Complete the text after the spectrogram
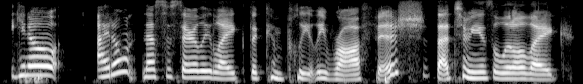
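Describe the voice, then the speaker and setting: A woman from Hawaii, a guest healer who laughs often and chats gently at home. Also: a little high, moderate pace, no room sound, clean studio sound. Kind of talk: casual interview chat. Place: home, indoors.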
